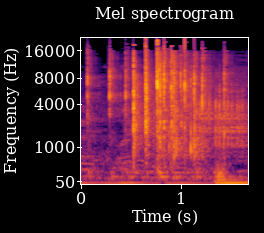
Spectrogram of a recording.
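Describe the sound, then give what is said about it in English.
Two dice clatter across a hard tabletop during a perception check in a tabletop role-playing game, a quick burst of sharp clicks and taps, tumbling irregularly before settling, with a faint murmur of voices underneath. “Why are you rolling two dice?”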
